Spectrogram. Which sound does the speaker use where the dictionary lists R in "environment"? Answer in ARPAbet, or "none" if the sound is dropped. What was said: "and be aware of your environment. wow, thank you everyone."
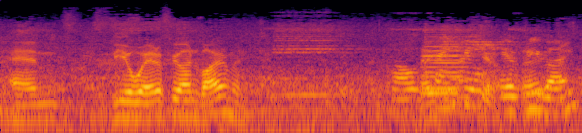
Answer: R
